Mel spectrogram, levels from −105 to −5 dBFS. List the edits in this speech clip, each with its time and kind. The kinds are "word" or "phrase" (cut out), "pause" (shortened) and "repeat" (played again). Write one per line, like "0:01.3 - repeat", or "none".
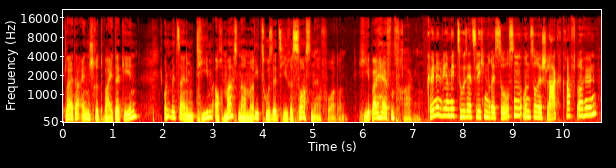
0:03.8 - word
0:05.8 - pause
0:06.6 - word
0:07.2 - pause

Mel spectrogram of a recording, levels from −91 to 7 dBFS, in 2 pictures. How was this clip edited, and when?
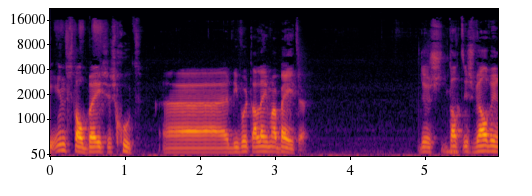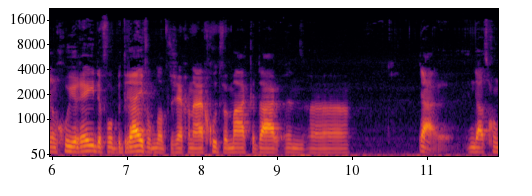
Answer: none

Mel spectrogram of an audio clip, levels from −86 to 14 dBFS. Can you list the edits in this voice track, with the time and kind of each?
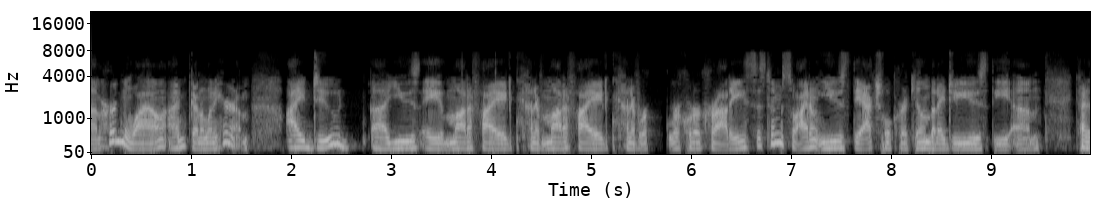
0:04.5 - repeat

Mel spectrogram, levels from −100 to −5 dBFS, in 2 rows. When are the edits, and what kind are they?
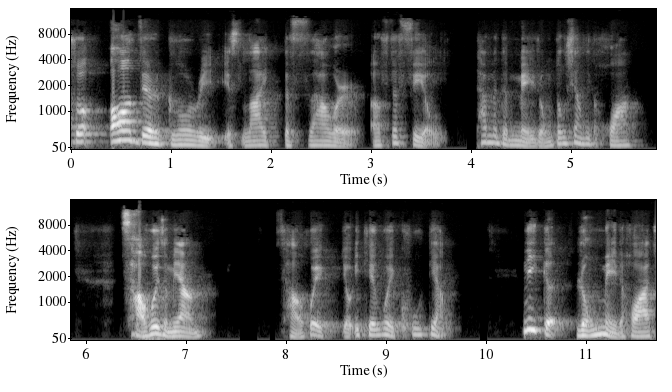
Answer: none

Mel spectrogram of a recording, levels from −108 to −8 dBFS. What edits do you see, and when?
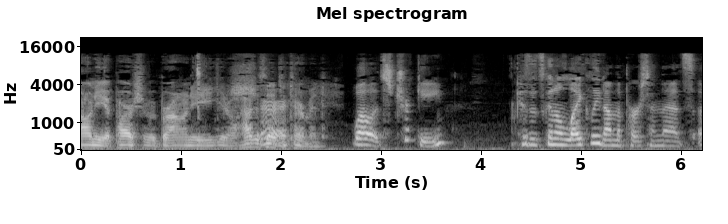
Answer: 0:02.6 - pause
0:04.2 - pause
0:05.2 - word

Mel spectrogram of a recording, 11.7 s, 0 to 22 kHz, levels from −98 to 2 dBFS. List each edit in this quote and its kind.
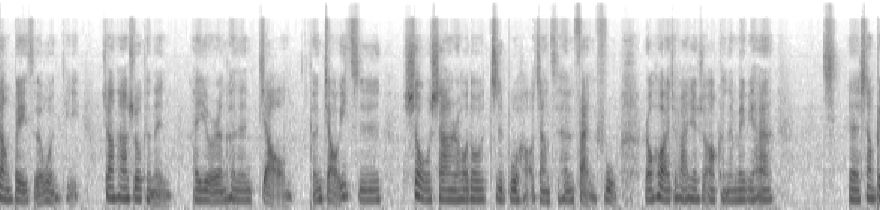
none

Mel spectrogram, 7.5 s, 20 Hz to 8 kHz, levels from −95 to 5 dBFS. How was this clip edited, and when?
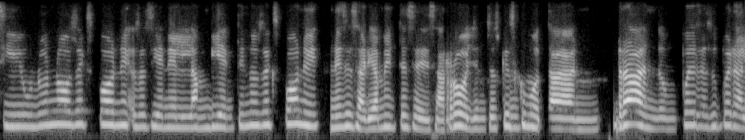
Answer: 0:03.3 - word
0:05.0 - phrase
0:06.1 - pause

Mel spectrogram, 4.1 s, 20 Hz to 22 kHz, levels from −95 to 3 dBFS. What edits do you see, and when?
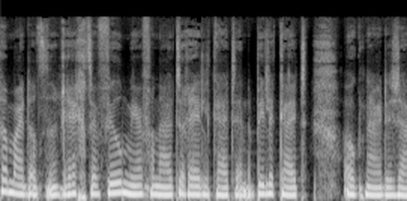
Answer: none

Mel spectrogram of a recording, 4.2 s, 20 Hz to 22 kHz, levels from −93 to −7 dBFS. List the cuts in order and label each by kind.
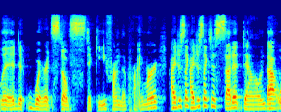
0:01.0 - word
0:02.5 - pause
0:02.8 - repeat

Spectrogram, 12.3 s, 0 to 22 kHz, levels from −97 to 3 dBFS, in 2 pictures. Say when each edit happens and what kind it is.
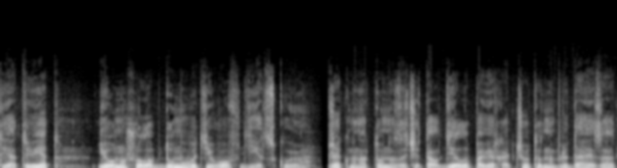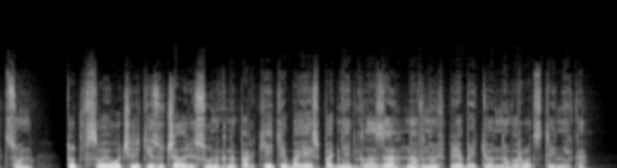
0:03.2 - pause
0:06.7 - pause

